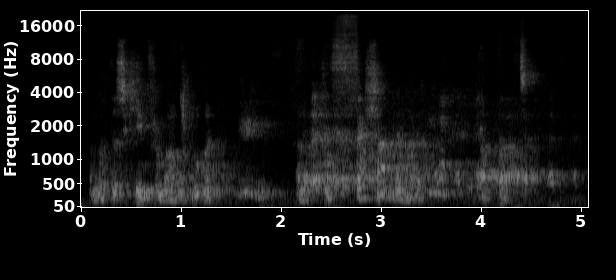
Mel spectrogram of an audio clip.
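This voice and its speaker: A man's voice: on the low side, slight background noise. A man playing a scornful Roman procurator, arguing in formal, rhetorical court style in a large echoing room. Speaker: advocate in a mock court inquiry. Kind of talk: courtroom cross-examination and closing submission. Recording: very echoey hall, far from the mic.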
